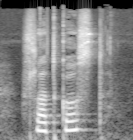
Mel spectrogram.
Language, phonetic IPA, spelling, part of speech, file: Czech, [ˈslatkost], sladkost, noun, Cs-sladkost.ogg
- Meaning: 1. candy (US), sweet (UK) 2. sweetness (condition of being sweet or sugary)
